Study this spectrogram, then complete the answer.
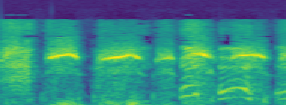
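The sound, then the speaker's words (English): A person whistles a short tune right in someone's ear while they are trying to work, a string of sustained, fairly loud notes separated by brief breaks, with a few sliding pitch changes toward the end. “Stop whistling in my ear.”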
